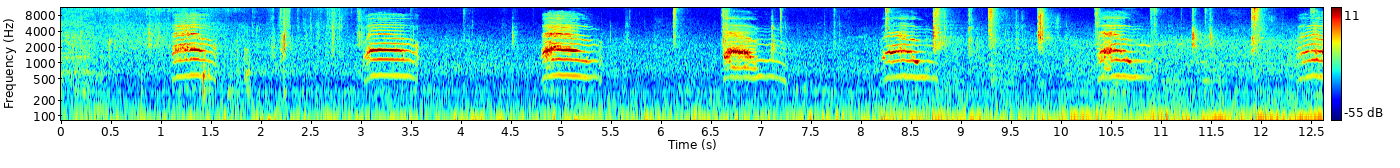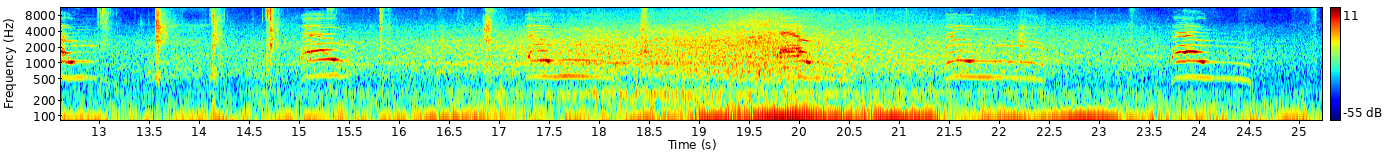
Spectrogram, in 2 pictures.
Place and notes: Sobbing of the cat in Vinohrady
Lužická street is one of the most beautiful streets of Vinohrady, if not in whole Prague. In both sides it is line with huge trees full of birds. Today was a bit like in the beginning of the spring. When I was walking down the street Ive heard urgent sobbing of a cat. Finally I found the cat in small opening under the entrance. Somebody from the house has said to me, that he knows the cat. But I have to go there tomorrow again. It seems, that the cat can get out from the cellar.
...the other day the cat was gone * so it is safe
